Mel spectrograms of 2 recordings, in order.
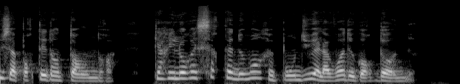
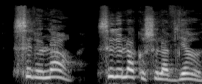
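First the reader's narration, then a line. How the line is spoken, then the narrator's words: Crying out. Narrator (French): s'écria Brian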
